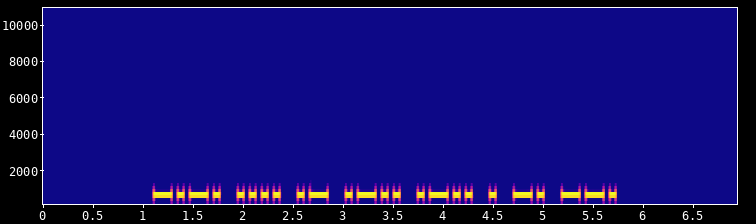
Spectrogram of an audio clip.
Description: Morse code, heard as a keyed tone, about 20 wpm, 700 Hz. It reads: CHALLENG
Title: Build A Word - 4 Letters At A Time - 11-Letter Words - 20wpm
